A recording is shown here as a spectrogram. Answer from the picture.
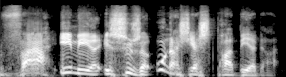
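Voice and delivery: loud Russian prayer; forceful Russian prayer. Shown as a demonstration. Preacher prays over someone, loud forceful Russian prayer. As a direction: declare it in Russian with strength. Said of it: "just the strength of it".

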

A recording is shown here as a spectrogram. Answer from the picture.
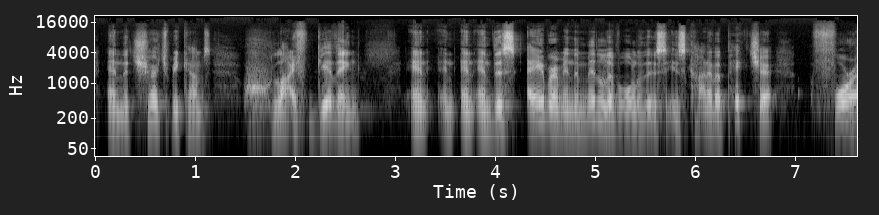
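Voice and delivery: rising preacher's fervour toward a call; building sermon. Acted. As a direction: pastor urging the church, building preaching.

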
